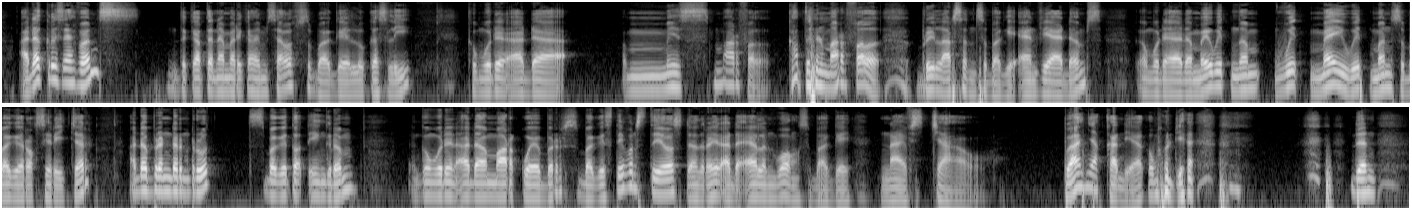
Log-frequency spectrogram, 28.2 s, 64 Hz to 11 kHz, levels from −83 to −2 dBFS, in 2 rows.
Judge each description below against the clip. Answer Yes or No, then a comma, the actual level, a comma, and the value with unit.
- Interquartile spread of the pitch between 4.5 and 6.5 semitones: Yes, average, 5.1 semitones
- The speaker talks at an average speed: Yes, average, 120 wpm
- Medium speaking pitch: No, low, 115 Hz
